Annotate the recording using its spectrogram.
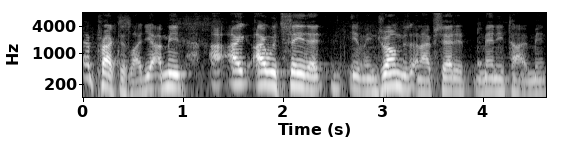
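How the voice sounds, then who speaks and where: Talking at a very fast pace with a New York accent, a man of fairly high pitch uses ordinary pitch variation while his loudness swings widely. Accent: American (New York). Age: 70s. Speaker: drummer and music teacher. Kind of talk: interview. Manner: halting, many repetitions.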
